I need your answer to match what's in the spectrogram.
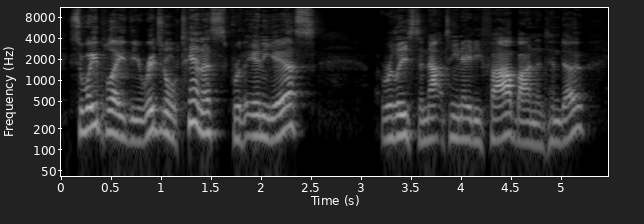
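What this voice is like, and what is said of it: Hoarse voice. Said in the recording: “I'm hoarse from that skit. ... And from the yelling”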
